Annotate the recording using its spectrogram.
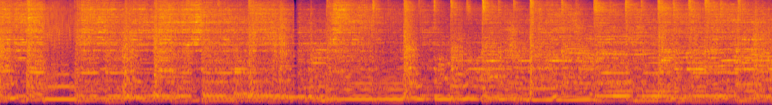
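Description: Rock band playing live: electric guitar, drum kit and keyboard, with chords held for a second or two at a time over a steady beat.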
